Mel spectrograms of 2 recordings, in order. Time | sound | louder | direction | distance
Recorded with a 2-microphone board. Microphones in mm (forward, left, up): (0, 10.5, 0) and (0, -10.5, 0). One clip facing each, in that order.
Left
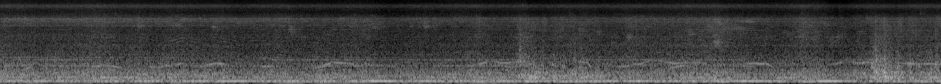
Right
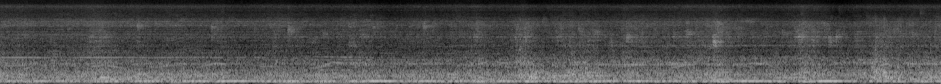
0.0 | running water | right 3 dB | 55° right (ahead or behind) | 1.7 m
